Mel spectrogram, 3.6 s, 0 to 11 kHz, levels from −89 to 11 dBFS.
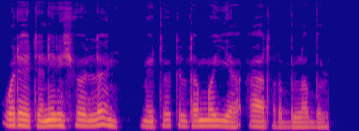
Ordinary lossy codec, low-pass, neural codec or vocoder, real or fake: none; none; none; real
